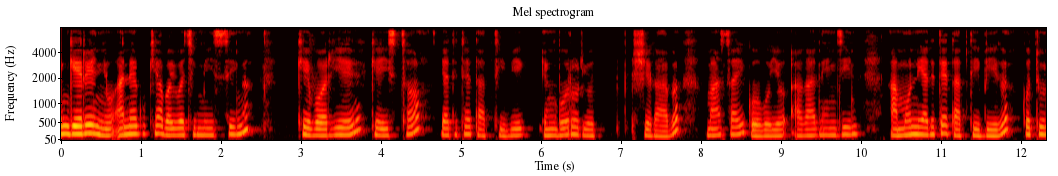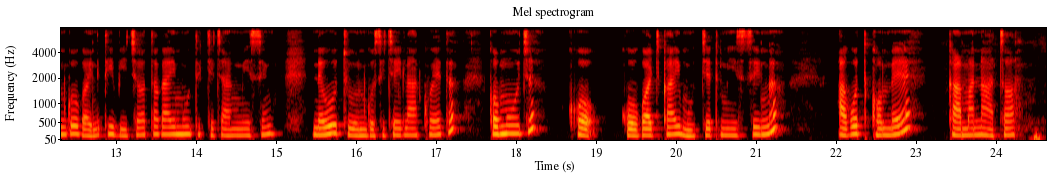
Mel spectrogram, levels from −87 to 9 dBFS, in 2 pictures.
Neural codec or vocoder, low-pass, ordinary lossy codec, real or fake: none; 7.2 kHz; none; real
